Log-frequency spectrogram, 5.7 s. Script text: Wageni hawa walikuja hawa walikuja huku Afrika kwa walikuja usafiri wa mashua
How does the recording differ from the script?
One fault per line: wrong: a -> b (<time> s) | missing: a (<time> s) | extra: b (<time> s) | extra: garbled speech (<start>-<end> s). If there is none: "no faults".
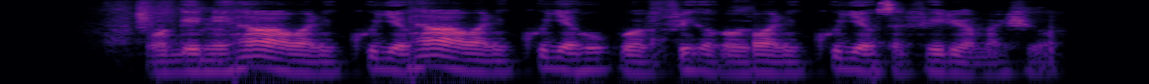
no faults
